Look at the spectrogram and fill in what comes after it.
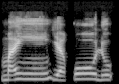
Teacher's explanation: उसके अंदर आवाज़ जो है देखें आधी होती है, आधी, इसीलिए इसको इदगाम नाकिस कहा जाता है। मैं यक़ूलु, इदगाम तो हो रहा है लेकिन नाकिस, मैं यक़ूलु, अब लू को ज़्यादा नहीं खींचना, ऊ को तो 2 हरकत खींचेंगे वाव मद्दा की वजह से, लेकिन लू को नहीं खींचेंगे, लू को सिर्फ इतना खींचेंगे जितना लिखा है, लाम पेश लू।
